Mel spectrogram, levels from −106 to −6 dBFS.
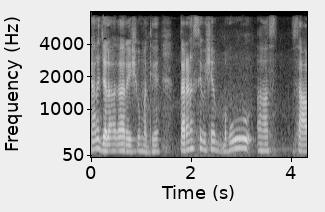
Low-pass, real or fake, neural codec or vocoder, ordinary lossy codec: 7.2 kHz; real; none; AAC, 32 kbps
